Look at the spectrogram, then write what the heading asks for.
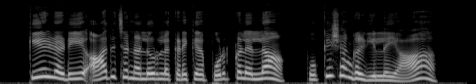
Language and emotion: Tamil, surprised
